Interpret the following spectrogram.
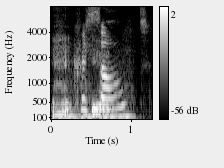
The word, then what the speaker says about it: croissant: As a true Southerner, I will forever stand by pronouncing the T even though it is not correct. Croissant?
